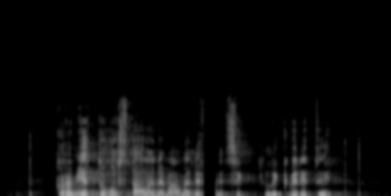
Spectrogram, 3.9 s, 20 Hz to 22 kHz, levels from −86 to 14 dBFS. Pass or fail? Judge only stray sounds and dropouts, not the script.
fail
